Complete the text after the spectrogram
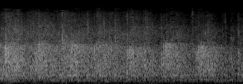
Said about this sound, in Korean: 아, 이 정도면 박수 치고 우리 기뻐해야 돼요. 우리 지사님 너무 수고하셨습니다. 예, 박수.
